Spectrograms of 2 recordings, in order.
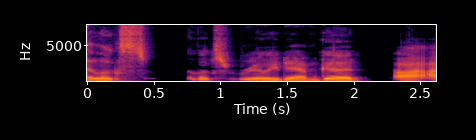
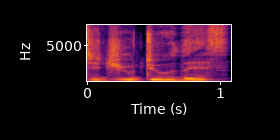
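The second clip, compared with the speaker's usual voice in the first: mock scream, higher; 7 semitones higher than usual. Retelling a movie scene where one character confronts another: imitating someone screaming. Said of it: "he's screaming at him".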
